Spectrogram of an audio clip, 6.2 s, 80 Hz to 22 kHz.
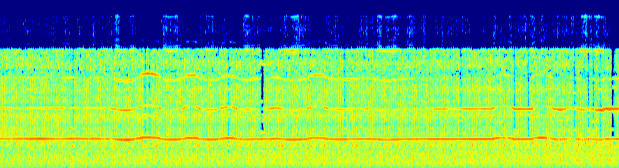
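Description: A 2004 Toyota Avalon engine idling with a possible belt noise, a steady close mechanical hum with a thin high whine running through it the whole time.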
